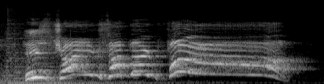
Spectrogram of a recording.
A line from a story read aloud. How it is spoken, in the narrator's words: the Lord yell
